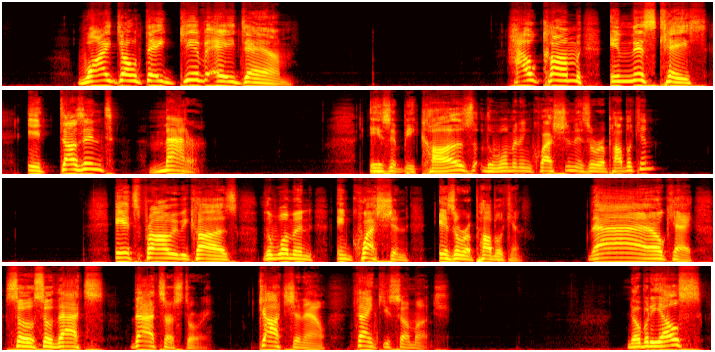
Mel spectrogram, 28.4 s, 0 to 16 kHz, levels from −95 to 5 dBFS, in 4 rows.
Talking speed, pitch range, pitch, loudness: 105 wpm, 130-205 Hz, 165 Hz, -19 LUFS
